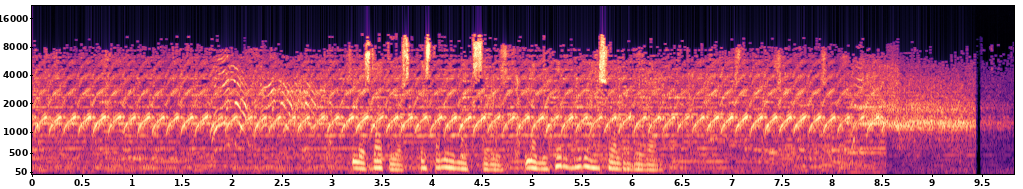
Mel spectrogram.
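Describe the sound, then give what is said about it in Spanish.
A smart-home security alarm blares nonstop with loud, shrill, repeating electronic tones while a woman enters an incorrect code at the alarm panel. A voice speaks over it partway through, and the alarm cuts off abruptly just before the end. “La mujer se acerca a la pantalla de la alarma. Pone el código. No es correcto.”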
